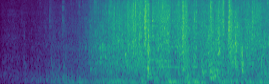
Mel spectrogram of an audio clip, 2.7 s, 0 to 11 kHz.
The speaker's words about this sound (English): I'm in a small fishing boat about a mile off the coast of Santa Marta in Colombia. It's about 18 feet long and 3 feet wide.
